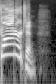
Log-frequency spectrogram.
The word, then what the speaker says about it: Connarton: So in my case, you know, my last name is Connarton. But in high school, my nickname amongst my friends became Connarton. And the reason for that is, and obviously it's not pronounced Connarton, it's pronounced Connarton. But what would happen is inevitably,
